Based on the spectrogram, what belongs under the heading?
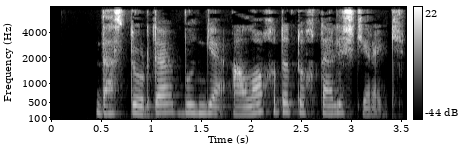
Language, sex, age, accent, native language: Uzbek, female, 18-24, Samarqand, Uzbek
